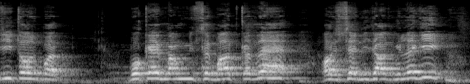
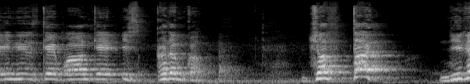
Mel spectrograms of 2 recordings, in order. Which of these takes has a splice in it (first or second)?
second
